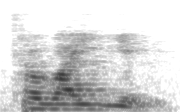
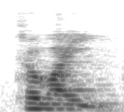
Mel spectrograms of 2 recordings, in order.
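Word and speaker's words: travail: clear थवाइ थवाई थवाई actually here L is silent थवाई because it means work समवर् and when you right थ ए सो जब to vowels and you know double L between two vowels it's basically silent is also a rule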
